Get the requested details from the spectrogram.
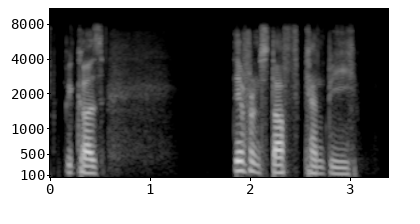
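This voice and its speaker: Here a man is talking. His pace is fairly quick. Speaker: software developer. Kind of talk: tutorial. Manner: halting, many fillers and repetitions.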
